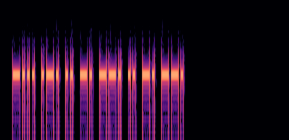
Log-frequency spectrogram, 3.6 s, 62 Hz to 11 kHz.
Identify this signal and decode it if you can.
Morse code, heard as a keyed tone, about 40 wpm, 700 Hz. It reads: BRINGING
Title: ING Suffix - Top 100 Words with Base Words 40wpm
